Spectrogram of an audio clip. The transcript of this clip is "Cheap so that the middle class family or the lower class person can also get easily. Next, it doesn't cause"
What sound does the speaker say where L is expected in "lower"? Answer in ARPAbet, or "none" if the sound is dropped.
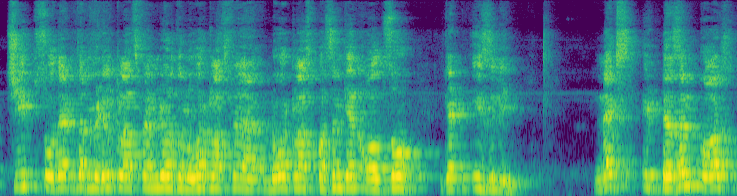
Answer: L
